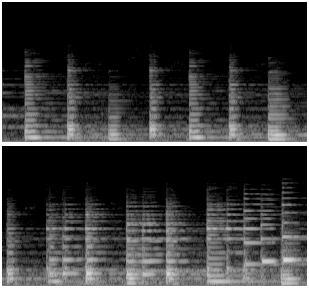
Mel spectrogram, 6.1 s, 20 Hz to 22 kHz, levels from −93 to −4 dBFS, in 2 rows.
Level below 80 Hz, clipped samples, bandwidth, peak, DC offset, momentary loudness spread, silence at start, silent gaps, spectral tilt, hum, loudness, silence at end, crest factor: -60 dBFS; under 0.1%; 6.8 kHz; -12 dBFS; 0.3%; 8 LU; 0 s; none; -8.5 dB/octave; none; -32 LUFS; 0 s; 20 dB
